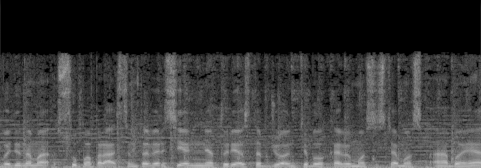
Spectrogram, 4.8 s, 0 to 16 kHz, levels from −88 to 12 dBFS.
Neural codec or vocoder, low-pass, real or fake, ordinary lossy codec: none; 10.8 kHz; real; MP3, 64 kbps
